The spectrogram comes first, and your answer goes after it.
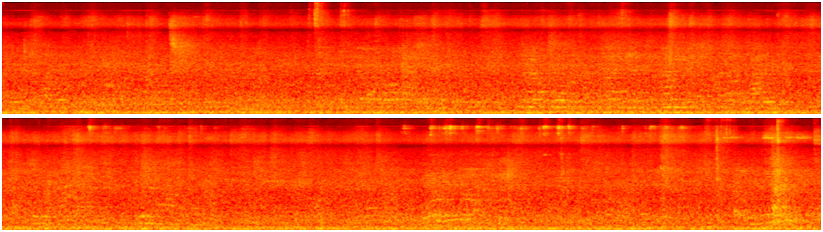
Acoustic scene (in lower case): subway station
